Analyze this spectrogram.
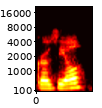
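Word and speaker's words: Grosse Ile: A little bit south of Detroit, a little island called Groseal. Oh, cool. Groseal, that's how they pronounce it? Yep, everybody always pronounces it wrong.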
